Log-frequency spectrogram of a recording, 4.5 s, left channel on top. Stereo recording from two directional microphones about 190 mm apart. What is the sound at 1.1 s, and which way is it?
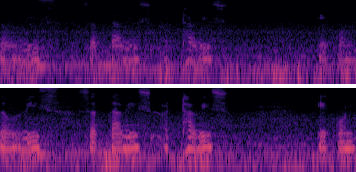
A woman's voice, 35° right (ahead or behind).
